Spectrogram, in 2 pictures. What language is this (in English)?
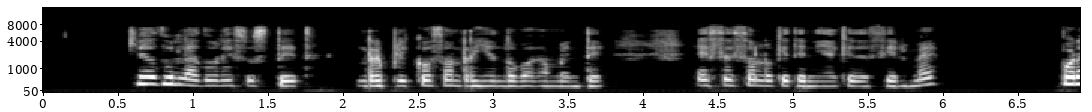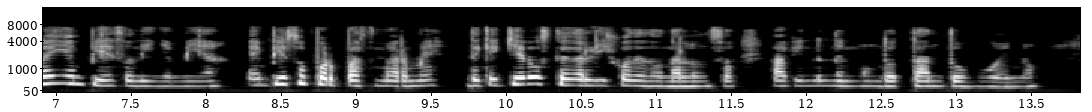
Spanish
